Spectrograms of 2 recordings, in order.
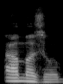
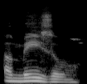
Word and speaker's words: Amazo: Batman is facing Amazo I used to uh pronounce it as Amazo but it's Amazo Katy Andy and Peter yep called by juwel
